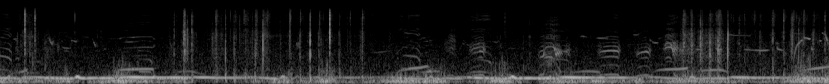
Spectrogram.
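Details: On a northeast Kansas lek, male Greater Prairie Chickens fighting for dominance give a continuous low hollow boom, overlaid by scattered high whoops, cackles and sharp clicking or flapping sounds.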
